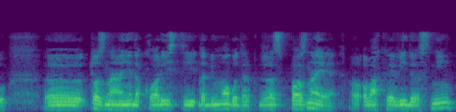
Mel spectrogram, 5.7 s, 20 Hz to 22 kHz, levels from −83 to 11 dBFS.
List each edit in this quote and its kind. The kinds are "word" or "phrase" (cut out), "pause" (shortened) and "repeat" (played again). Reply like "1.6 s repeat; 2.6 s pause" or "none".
1.1 s word; 2.5 s word; 4.3 s pause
